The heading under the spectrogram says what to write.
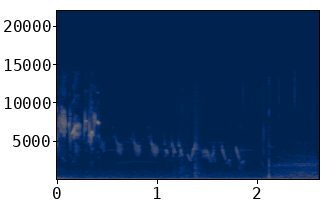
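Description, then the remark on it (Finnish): A European serin, a small yellowish songbird, delivers a rapid, high-pitched jingling trill of tinkling notes, followed by a string of quick chirps, over a steady low background hum. “Viikon luontoääni: Keltahemppo”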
